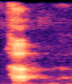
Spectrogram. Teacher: Ha itu tenggorokan bagian bawah. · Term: huruf ha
